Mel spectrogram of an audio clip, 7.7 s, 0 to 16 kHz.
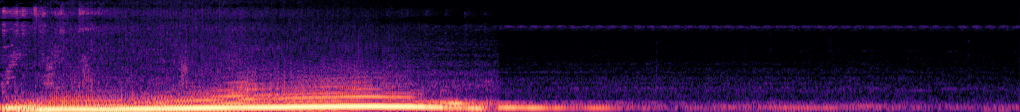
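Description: Cadillac CTS's 3.6-litre V6 revving up and falling back over about three seconds, loud and close. Just before the four-second mark it cuts off abruptly, leaving a faint low hum.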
